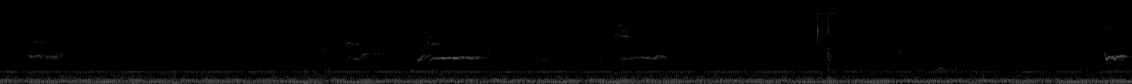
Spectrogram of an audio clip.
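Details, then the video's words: Several short, high kitten mews, each bending down in pitch, come at irregular intervals from four-week-old kittens beginning to play, over a constant low hum and light rustling. "Little kittens meowing and playing"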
